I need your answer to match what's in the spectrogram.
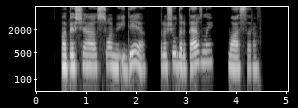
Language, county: Lithuanian, Vilnius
